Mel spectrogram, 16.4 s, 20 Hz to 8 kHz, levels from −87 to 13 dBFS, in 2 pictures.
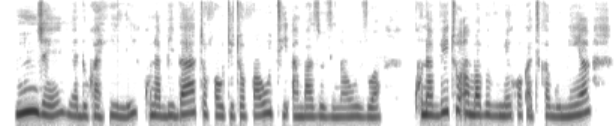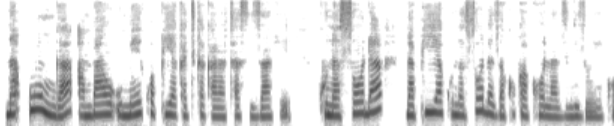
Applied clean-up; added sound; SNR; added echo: none; none; none; none.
